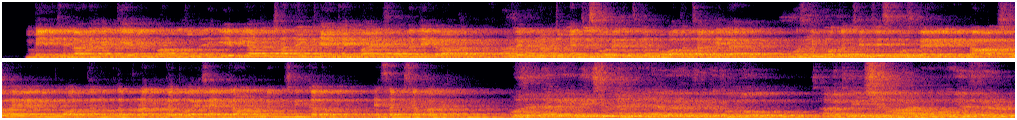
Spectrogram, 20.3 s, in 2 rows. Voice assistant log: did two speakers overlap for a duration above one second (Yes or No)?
No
